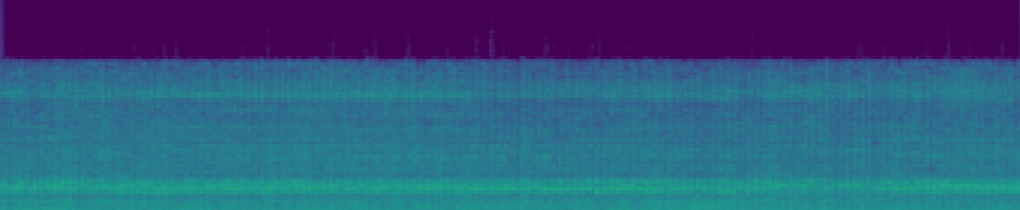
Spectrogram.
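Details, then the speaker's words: Xeon automatic scooter engine idling with a rough, rattly clicking on every firing stroke, still noisy after the CVT parts were removed; piston slap from a worn cylinder and scored piston. "Oh, masih berisik sekali, teman-teman . Meskipun semuanya sudah disingkirkan."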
